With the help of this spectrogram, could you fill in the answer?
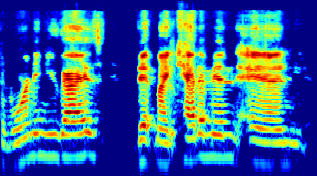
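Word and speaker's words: ketamine: you guys that my ketaman and I'll say it like the Brits ketaman uh and Es ketaman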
